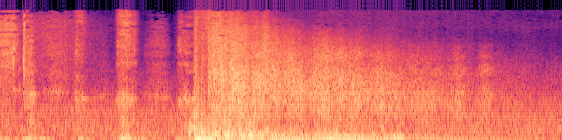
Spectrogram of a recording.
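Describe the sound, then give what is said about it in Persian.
A few sharp gunshot cracks ring out, fired at a man carrying bottles of milk, followed by one loud, booming shot that rolls into a long echoing rumble lasting a couple of seconds. No one speaks. “بازم شلیک کن، اجازه شو داری بازم شلیک کن.”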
